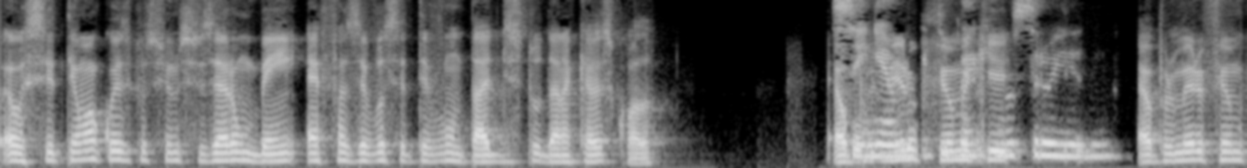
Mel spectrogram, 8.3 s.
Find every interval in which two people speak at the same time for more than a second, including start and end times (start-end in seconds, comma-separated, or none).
5.5-6.9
